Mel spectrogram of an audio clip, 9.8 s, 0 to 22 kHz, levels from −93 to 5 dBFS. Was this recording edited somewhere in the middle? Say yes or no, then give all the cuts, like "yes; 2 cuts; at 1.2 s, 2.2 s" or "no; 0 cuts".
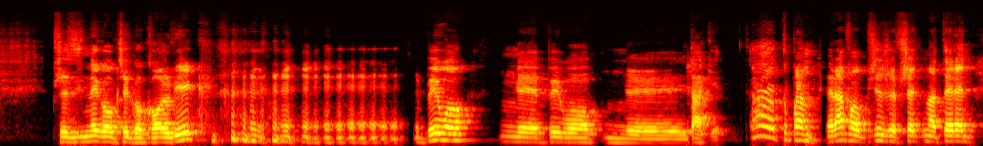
yes; 4 cuts; at 1.2 s, 4.1 s, 6.9 s, 8.2 s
